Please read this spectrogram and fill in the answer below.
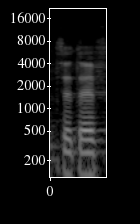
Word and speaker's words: ZF: Ogólnie to się nazywa skrzynia CTF. Dlaczego CTF? Jeśli bym tutaj w Austry, gdzie jesteśmy, powiedział, że to jest skrzynia ZF, nikt mnie nie zrozumie. Wiadomo, że Z czyta się jako C.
